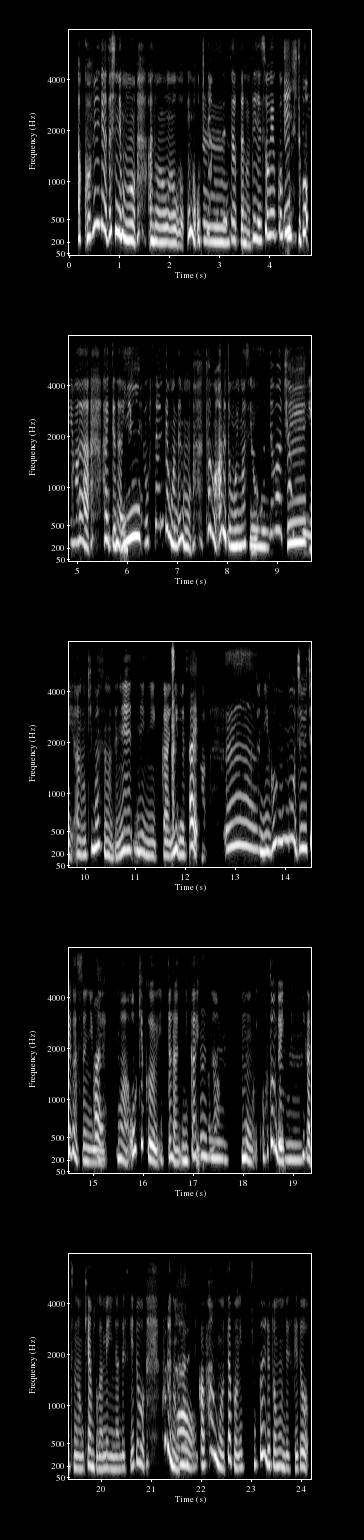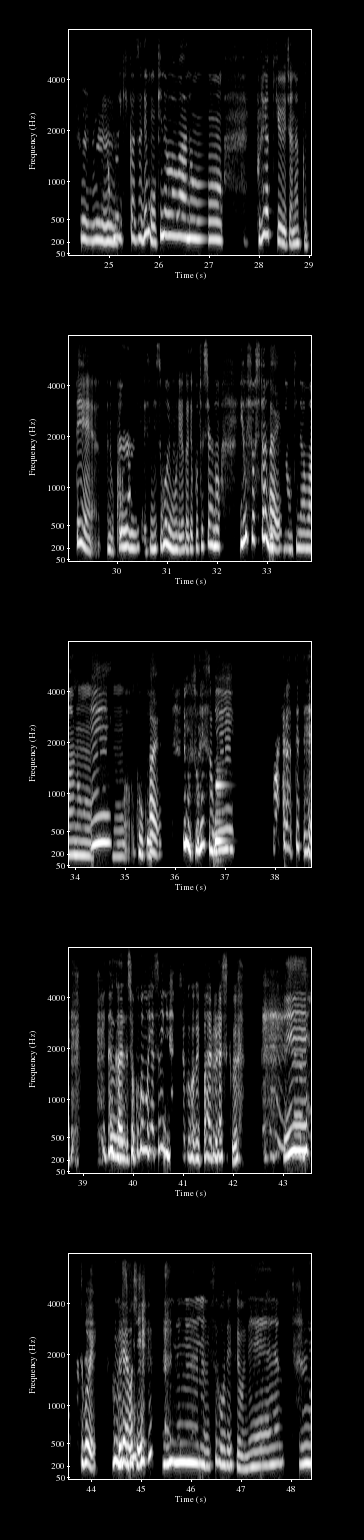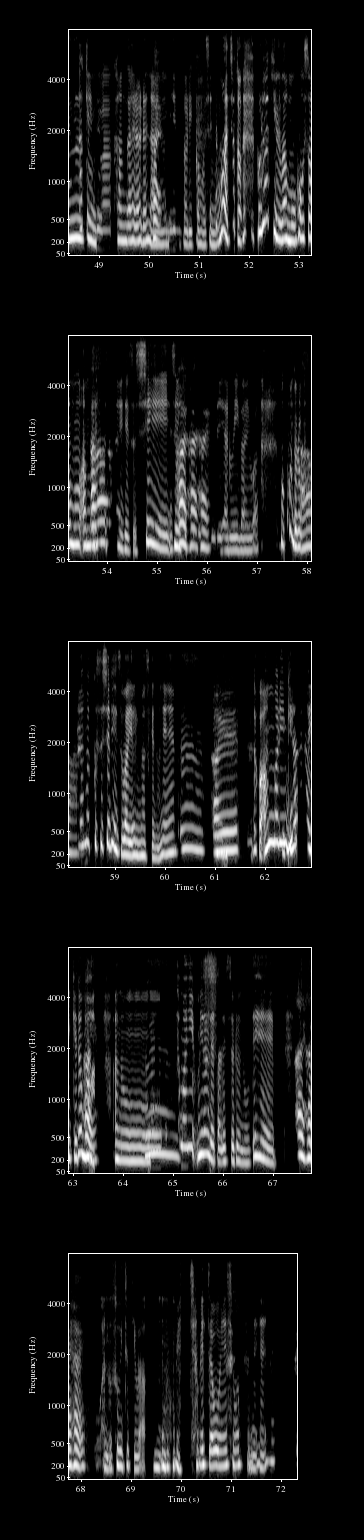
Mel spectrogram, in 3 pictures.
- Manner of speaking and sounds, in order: distorted speech; tapping; unintelligible speech; unintelligible speech; chuckle; chuckle
- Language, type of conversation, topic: Japanese, podcast, 最近ハマっている趣味は何ですか？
